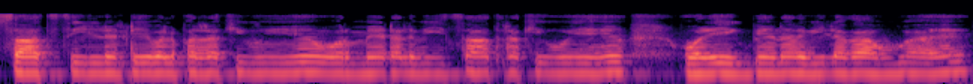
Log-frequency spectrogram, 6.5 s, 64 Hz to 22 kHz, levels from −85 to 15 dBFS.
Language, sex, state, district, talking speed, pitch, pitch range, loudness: Hindi, male, Chhattisgarh, Bilaspur, 195 wpm, 145 Hz, 140-145 Hz, -24 LUFS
